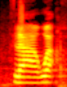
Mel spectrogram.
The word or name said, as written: lagua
